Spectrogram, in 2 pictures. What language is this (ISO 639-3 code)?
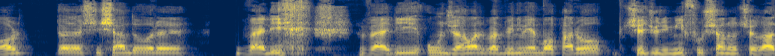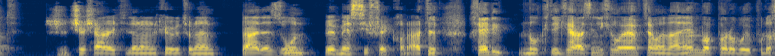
fas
